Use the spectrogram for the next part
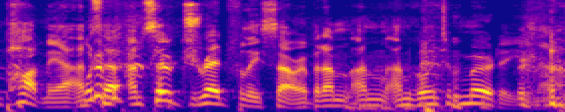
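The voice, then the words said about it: Killer doll with British accent. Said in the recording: “Chucky with a British accent”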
